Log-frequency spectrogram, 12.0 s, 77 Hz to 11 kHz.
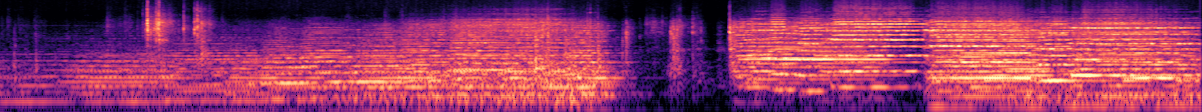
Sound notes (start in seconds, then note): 1.2 gun clacks; 7.3 romantic orchestral music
